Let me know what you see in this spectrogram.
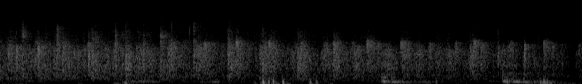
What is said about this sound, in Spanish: Un aplauso a los dos voluntarios.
